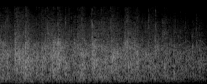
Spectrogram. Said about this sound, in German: Applaus, vielleicht können wir hier einen Applaus einspielen.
